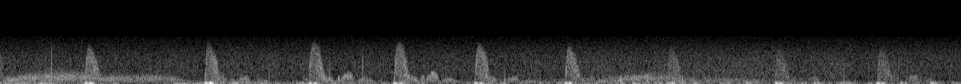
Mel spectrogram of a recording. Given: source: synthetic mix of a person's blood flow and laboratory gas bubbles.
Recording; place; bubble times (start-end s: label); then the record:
Doppler ultrasound of blood flow; subclavian vein
no bubbles
From the record:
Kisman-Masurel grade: 000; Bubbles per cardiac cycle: 0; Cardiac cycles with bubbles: 0%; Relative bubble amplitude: no bubbles discernible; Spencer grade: 0 (complete lack of bubble signals)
